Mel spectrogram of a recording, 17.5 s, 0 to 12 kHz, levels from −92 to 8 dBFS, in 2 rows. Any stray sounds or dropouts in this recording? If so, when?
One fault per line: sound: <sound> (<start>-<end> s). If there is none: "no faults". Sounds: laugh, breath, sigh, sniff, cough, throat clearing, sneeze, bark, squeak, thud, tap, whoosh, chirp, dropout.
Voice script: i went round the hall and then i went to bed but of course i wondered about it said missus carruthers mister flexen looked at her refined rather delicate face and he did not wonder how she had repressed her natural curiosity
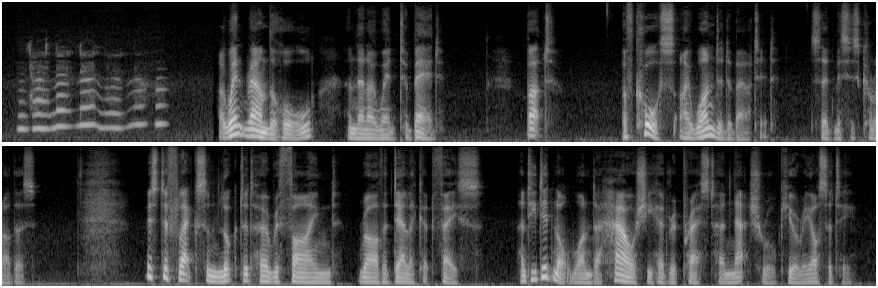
sound: sigh (0.1-1.7 s)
